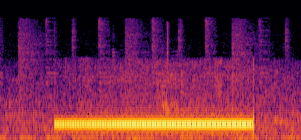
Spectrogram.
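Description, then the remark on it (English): A steady telephone dial tone hums loudly for about two seconds as a call is placed, starting and stopping abruptly over a faint background of room noise. “I'm calling him right now.”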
